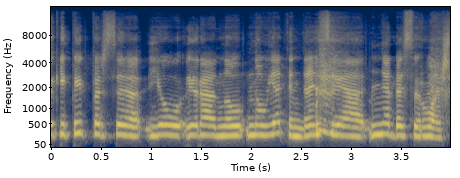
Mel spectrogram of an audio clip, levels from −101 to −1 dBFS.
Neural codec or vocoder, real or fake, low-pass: codec, 44.1 kHz, 2.6 kbps, SNAC; fake; 14.4 kHz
